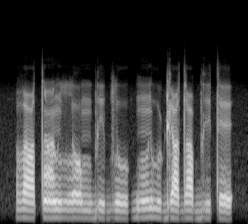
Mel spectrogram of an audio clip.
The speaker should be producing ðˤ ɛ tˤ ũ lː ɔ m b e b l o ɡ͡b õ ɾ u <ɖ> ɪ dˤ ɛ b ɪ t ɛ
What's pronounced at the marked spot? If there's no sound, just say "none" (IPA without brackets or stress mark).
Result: ɖ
